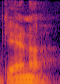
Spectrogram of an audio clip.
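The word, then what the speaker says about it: jnana: mental activity is called gana they spell it with uh say with a g but it's spelled j-n-a-n-a ganet yoga and so with ghana yoga we redirect that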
